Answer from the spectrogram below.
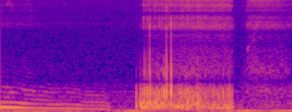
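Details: Labrador retriever Luna, sleeping, gives a soft whistling breath then one loud, rattling snore.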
